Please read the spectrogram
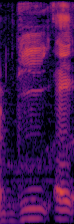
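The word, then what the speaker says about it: Dao: around my writing is the whole Dow t a o tow some people say tow or d a o da so now on my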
